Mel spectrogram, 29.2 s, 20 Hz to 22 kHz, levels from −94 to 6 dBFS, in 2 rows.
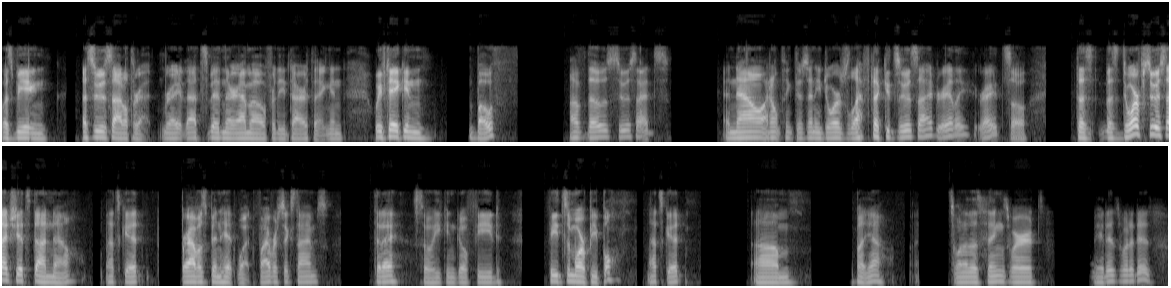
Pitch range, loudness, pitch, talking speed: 105-120 Hz, -24 LUFS, 115 Hz, 165 wpm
